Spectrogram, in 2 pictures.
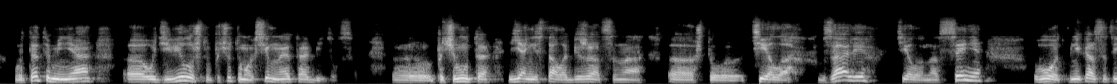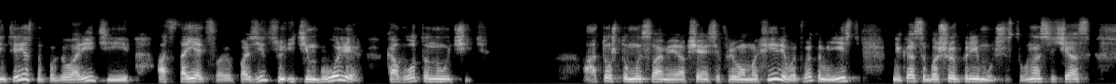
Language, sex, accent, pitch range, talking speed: Russian, male, native, 115-180 Hz, 155 wpm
